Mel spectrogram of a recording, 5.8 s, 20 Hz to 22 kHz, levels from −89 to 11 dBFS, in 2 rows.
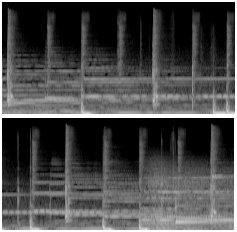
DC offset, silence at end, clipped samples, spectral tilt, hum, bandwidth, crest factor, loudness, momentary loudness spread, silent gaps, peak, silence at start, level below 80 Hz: under 0.1%; 0 s; under 0.1%; -6.5 dB/octave; none; 16 kHz; 16 dB; -21 LUFS; 11 LU; none; -2 dBFS; 0 s; -20 dBFS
